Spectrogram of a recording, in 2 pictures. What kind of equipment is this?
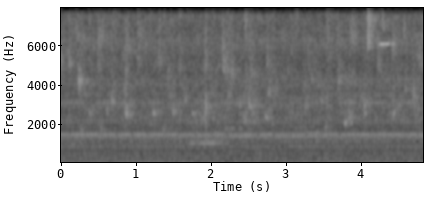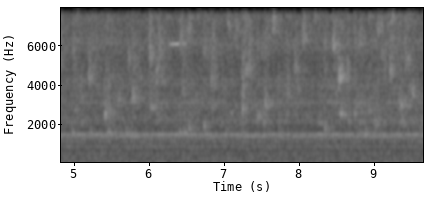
pump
